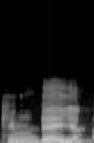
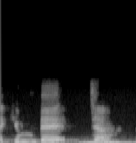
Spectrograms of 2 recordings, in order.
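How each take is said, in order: First: യങ് begun with a Y glide, as "yang"; Y variant. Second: ജങ് begun with a J, as "jang"; J variant. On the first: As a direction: say യങ് with an initial Y sound. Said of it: "അല്ലെ Kim ഡേ ജങ് എന്ന് പറയാം". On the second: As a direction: say ജങ് with an initial J sound. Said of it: "എന്ന് പറയാം". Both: Shown as a demonstration.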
